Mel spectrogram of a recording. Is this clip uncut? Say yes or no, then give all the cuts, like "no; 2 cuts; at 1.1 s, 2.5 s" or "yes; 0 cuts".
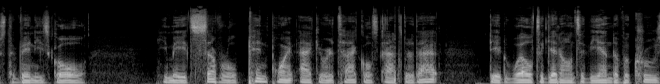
yes; 0 cuts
